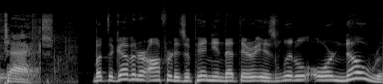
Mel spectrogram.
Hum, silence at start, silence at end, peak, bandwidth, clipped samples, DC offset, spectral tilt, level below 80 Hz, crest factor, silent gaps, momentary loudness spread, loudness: none; 0 s; 0 s; -12 dBFS; 13 kHz; under 0.1%; under 0.1%; -6 dB/octave; -56 dBFS; 14 dB; none; 8 LU; -27 LUFS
